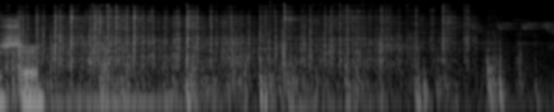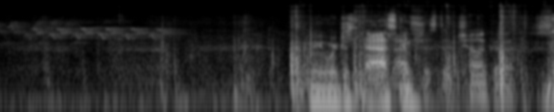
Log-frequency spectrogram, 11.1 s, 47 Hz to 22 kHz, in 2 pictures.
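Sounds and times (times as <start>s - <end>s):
rustling: 0.0s - 4.9s
bird chirping: 4.6s - 7.7s.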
